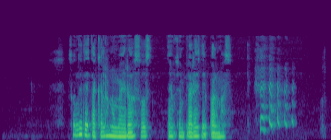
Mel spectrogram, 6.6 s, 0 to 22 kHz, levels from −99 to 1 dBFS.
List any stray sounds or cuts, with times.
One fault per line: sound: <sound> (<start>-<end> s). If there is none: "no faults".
sound: laugh (4.9-5.9 s)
